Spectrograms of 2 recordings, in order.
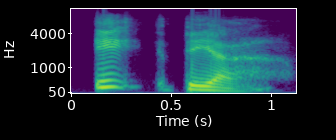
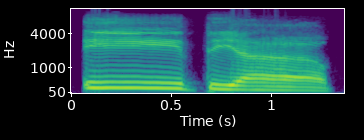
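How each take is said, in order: First: A glottal catch follows the short first vowel. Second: The first vowel is long with no catch. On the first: The speaker calls it wrong. "bukan i'tia" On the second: The speaker calls it right. "membacanya itia ... Hamzahnya yang mati berubah menjadi ya"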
